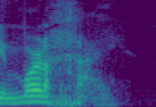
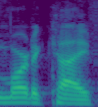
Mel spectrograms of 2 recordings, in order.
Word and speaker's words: Mordechai: Mordechai. Everybody say Mordechai. Good, I'm going to say Mordecai from now on because that's hard on me. But we all know how to say it.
